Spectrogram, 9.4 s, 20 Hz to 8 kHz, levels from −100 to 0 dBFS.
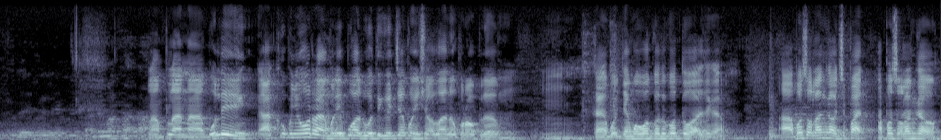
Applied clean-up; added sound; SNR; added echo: none; none; none; none.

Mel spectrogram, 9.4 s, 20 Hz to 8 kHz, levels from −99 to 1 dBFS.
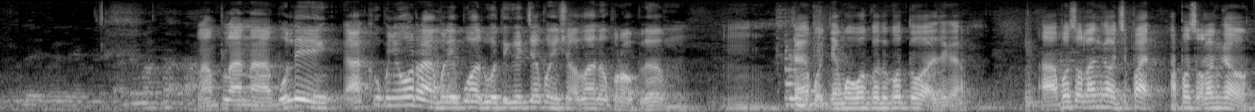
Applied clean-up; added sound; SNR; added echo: none; Bowed string instrument; 5 dB; none.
